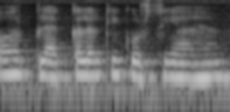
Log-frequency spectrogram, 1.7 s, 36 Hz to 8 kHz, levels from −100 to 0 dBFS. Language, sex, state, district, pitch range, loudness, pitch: Hindi, female, Bihar, Bhagalpur, 195-215 Hz, -34 LUFS, 205 Hz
